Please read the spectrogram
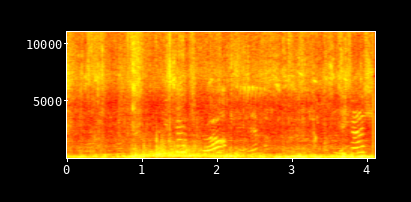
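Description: Indistinct voices of people talking, over a steady low outdoor rumble.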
